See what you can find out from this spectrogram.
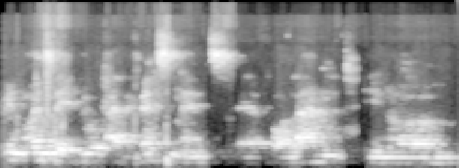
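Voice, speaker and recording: A man's voice: fairly low pitch, fairly even intonation, normal speed, mellow, a little hiss or hum. A man with a Zambian accent giving an unscripted statement as a civil society officer. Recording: very echoey, distant microphone.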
